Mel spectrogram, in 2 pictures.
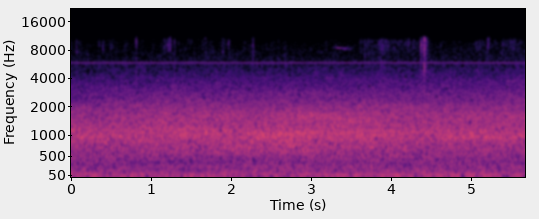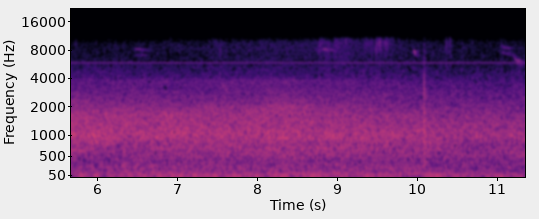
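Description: Steady outdoor background hiss with a few faint, short, high-pitched chirps from small garden birds, and one light tap about ten seconds in.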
